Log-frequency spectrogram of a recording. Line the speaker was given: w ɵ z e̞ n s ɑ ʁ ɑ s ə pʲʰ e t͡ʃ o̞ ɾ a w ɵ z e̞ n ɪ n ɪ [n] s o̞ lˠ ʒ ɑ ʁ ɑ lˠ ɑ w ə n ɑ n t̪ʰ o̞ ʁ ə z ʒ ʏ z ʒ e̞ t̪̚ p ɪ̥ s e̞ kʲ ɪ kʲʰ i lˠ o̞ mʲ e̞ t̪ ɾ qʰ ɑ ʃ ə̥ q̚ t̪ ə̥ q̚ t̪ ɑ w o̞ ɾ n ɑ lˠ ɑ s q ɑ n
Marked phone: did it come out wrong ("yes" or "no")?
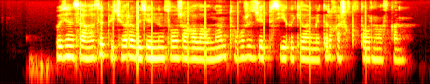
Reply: yes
